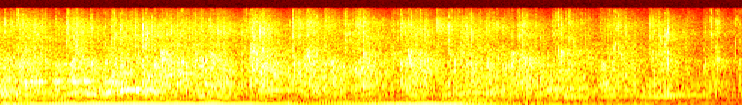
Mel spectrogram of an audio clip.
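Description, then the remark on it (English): A church audience at Grace Point claps and cheers steadily in praise of Jesus, dense applause at full volume with scattered shouts rising over a low sustained hum throughout. “Give Jesus a praise like he would actually hear it.”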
